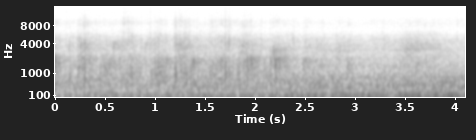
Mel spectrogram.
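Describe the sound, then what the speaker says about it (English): A crowd claps for an official at a Nigerian newspaper awards ceremony, producing a steady, fairly loud wash of applause with scattered sharper claps throughout. "Can I have a round of applause for her,"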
